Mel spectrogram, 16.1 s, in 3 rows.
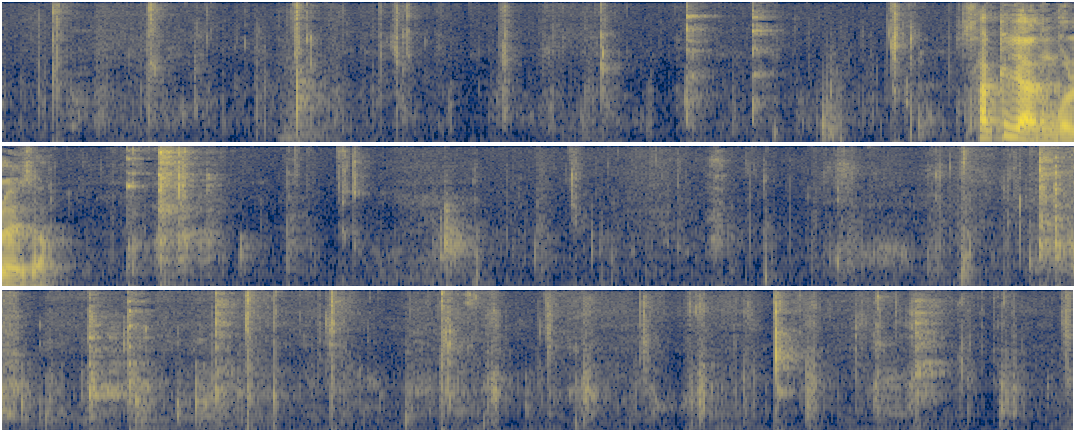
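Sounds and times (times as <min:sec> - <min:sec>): chewing with soft crunches: 0:00.0 - 0:04.9, 0:05.8 - 0:16.0.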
